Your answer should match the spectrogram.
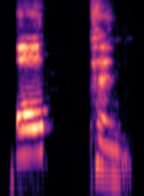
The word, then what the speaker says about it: open: Ele, apesar de ser pequeno, ele tem 2 sílabas. Open. Open. E a mais forte é o O.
